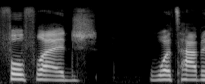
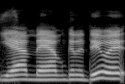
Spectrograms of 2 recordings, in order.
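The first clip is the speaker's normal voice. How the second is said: put-on smiling voice. Imitating how Jason says everything with a smile: imitating Jason, smiling while talking. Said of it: "he says everything with a smile".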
